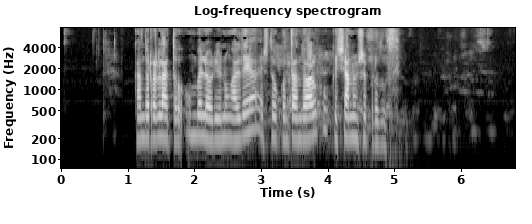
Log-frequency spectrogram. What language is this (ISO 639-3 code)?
glg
